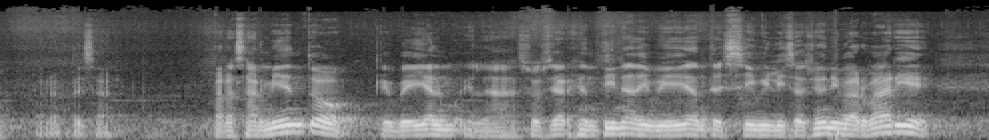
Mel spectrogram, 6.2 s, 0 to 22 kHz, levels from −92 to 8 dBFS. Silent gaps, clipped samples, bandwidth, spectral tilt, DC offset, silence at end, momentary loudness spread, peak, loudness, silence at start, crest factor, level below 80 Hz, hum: none; under 0.1%; 18.5 kHz; -5 dB/octave; under 0.1%; 0 s; 12 LU; 0 dBFS; -12 LUFS; 0 s; 12 dB; -42 dBFS; none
